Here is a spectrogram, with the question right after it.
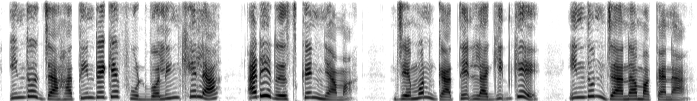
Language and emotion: Santali, happy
